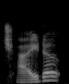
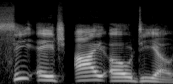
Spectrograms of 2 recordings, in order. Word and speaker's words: Chiodo: But let me ask you, how do you pronounce that top name? Stephanie Chido?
